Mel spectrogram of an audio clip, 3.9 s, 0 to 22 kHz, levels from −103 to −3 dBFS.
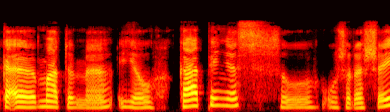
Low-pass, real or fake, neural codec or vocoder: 9.9 kHz; real; none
